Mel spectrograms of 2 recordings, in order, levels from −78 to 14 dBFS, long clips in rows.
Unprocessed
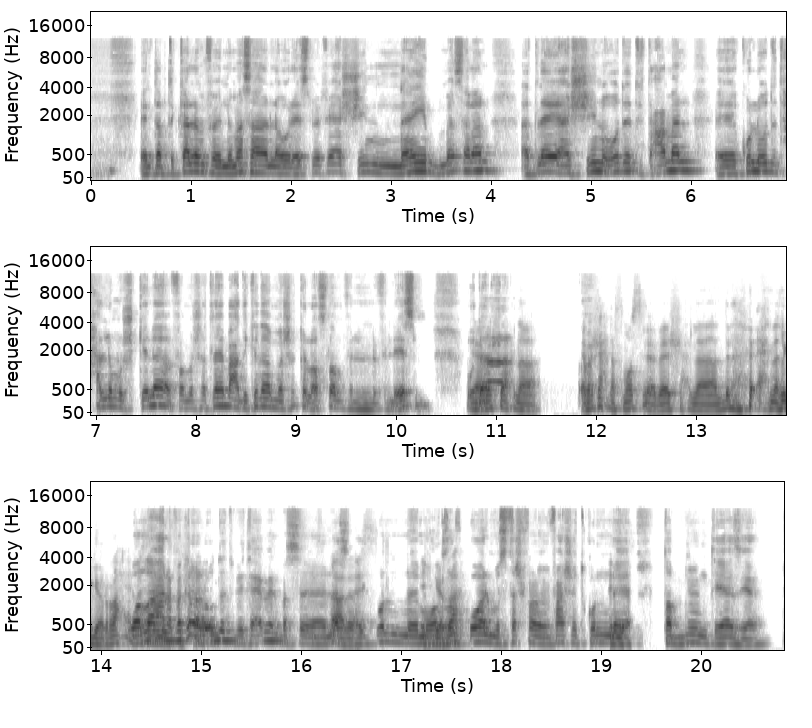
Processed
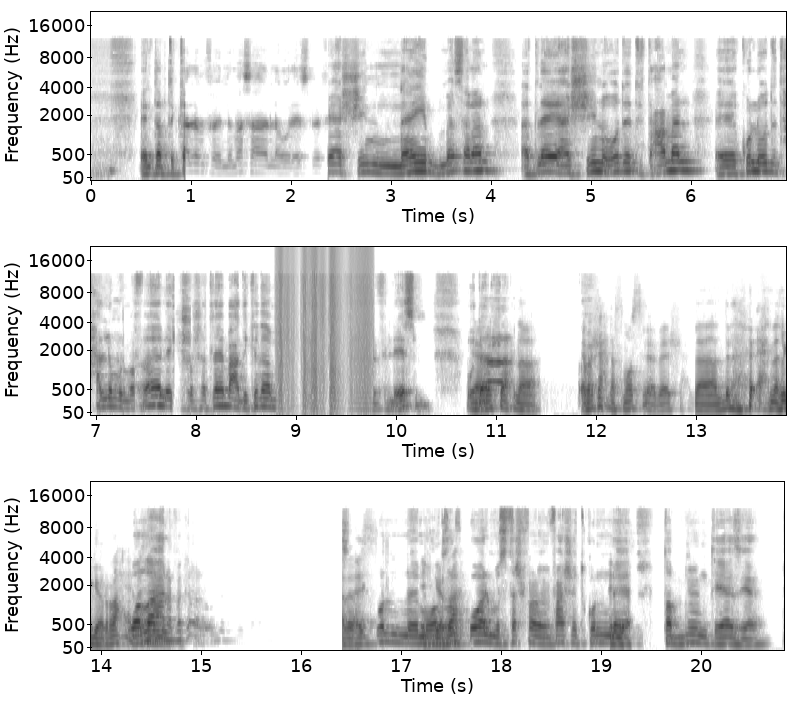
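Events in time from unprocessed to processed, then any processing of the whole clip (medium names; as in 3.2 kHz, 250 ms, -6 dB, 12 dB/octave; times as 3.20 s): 0.93–2.37 s: two resonant band-passes 2.9 kHz, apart 1.8 oct
7.27–7.94 s: reverse
8.78–9.76 s: spectral contrast reduction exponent 0.11
11.88–12.99 s: fade out equal-power
14.53–16.41 s: fade out exponential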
